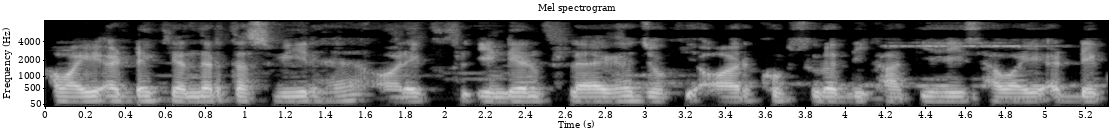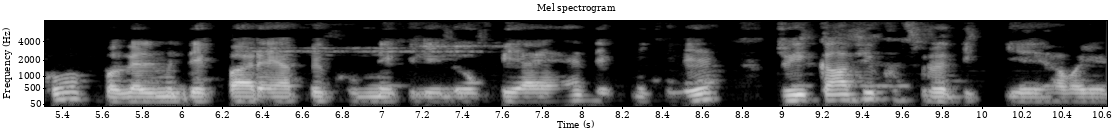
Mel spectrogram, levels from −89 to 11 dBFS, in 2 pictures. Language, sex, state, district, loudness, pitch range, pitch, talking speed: Hindi, male, Bihar, Gaya, -17 LUFS, 115-125 Hz, 120 Hz, 270 wpm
